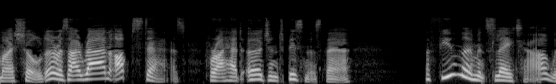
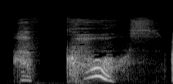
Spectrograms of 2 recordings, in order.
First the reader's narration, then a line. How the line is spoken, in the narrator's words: I whispered as the answer dawned on me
